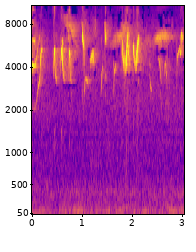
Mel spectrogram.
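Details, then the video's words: Goldfinch song: quick, high, tinkling twitter of short bright notes and slurred chirps, loosely strung together over three seconds with small pauses between bursts. "Goldfinch Bird Sounds"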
